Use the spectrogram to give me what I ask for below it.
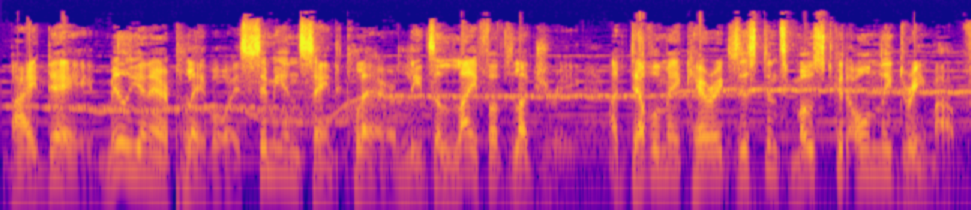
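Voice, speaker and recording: An actor playing the melodramatic announcer of a pulp mystery serial, portentous and theatrical in old-time radio style. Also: male voice, mid-range voice, big pitch swings, brisk, over music, lightly acted.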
